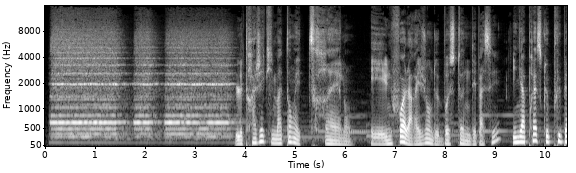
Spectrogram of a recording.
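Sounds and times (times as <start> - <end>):
conductor's whistle blasts: 0.0 - 3.8
speech: 3.8 - 10.4.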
